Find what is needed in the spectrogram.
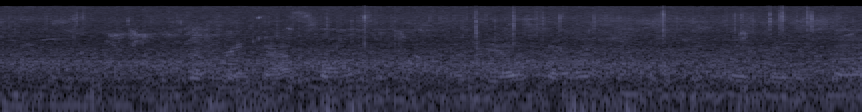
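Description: Horse's hoofbeats at a trot on sand footing, with a voice faintly behind.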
